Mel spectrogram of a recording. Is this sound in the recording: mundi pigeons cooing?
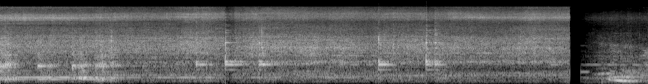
no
